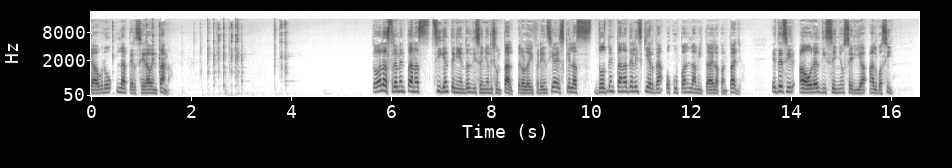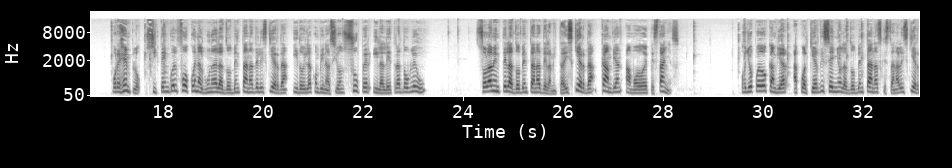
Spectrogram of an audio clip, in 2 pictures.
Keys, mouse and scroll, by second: 0.0 super+h, 1.0 super+d, 1.9-3.3 typing, 3.7 Return, 17.5 super+w, 21.5 click, 22.5 click, 23.7 click, 24.2-29.4 drag, 29.4 super+e, 30.3 super+e, 31.9 super+s.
